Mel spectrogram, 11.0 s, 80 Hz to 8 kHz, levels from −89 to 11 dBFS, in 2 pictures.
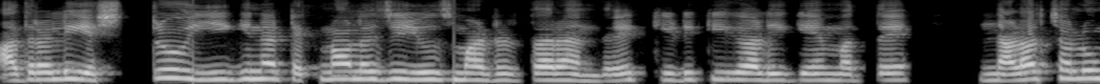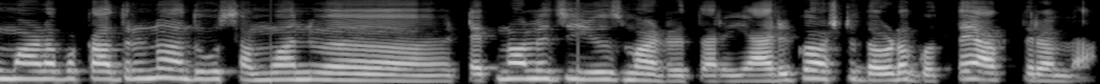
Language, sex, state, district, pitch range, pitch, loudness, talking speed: Kannada, female, Karnataka, Raichur, 220-265 Hz, 240 Hz, -15 LUFS, 105 wpm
